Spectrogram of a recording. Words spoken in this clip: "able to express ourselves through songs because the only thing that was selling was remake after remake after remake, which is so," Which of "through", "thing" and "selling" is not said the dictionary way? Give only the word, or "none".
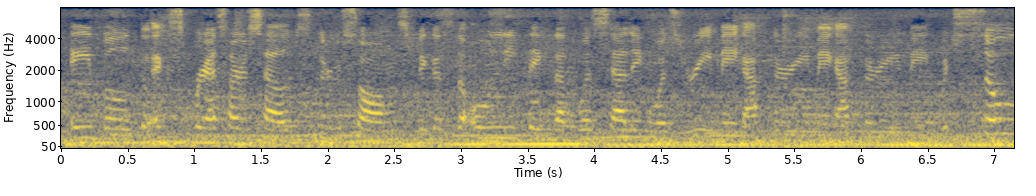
none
